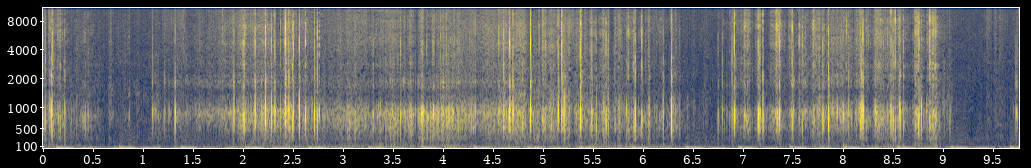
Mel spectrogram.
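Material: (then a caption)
Cardboard. Long, dark-painted almond-shaped nails scratch the stiff cardboard cover of a spiral-bound notebook, printed with a scale pattern and lying on white faux fur. The result is a quiet, steady stream of dry, crunchy rasping with a papery mid-range tone, broken by brief, sharp scratchy clicks in a loose, uneven rhythm.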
